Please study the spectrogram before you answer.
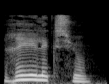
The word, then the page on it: réélection: francais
